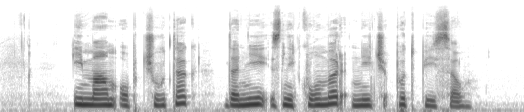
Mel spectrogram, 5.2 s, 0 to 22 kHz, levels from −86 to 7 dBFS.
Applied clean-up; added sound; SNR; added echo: none; none; none; none.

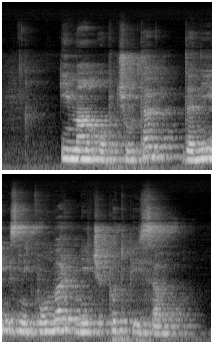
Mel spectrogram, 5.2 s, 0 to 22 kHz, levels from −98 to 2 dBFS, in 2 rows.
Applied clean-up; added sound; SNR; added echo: none; none; none; reverberation time 0.9 s.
